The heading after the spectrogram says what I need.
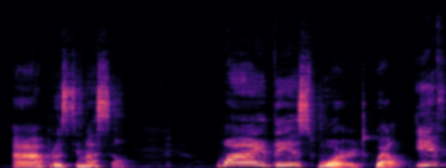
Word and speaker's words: aproximação: Aproximação. Both X and cedilha will have a S sound in this word. Aproximação.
